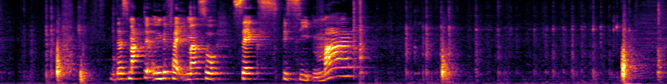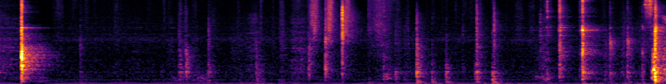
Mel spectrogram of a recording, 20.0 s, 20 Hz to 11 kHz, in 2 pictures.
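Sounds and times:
rolling pin on wooden table: 0.6s - 1.4s
hands rubbing dough: 5.8s - 9.8s, 10.8s - 18.4s.

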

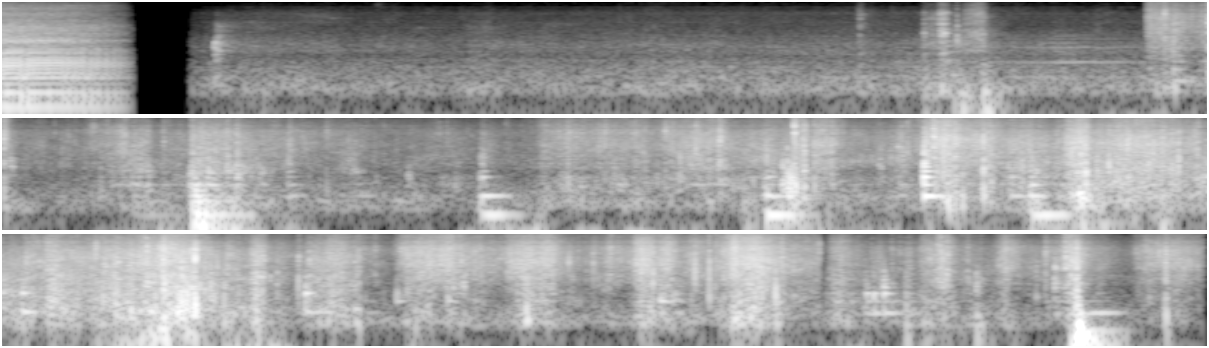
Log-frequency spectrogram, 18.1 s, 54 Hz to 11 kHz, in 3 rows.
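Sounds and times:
footsteps crunching on twigs: 5.8s - 18.0s.

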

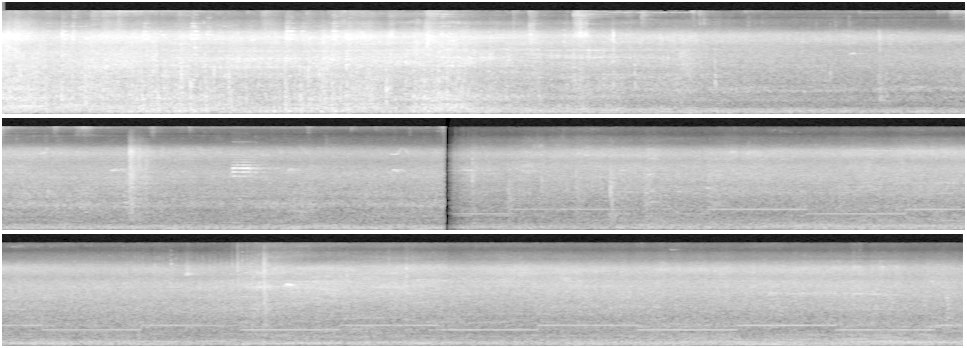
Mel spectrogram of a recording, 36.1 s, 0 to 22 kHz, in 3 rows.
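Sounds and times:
distant traffic: 0.0s - 36.0s
wind: 0.0s - 36.0s
faint two-note signal: 17.8s - 36.0s.

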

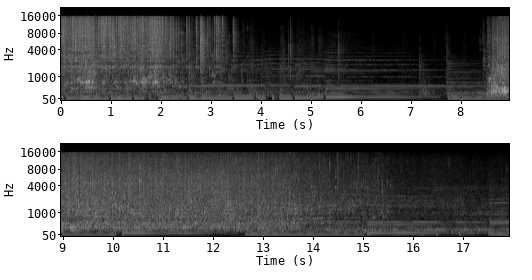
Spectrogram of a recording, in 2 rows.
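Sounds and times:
toilet flushing: 0.0s - 3.5s, 8.4s - 17.9s.

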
